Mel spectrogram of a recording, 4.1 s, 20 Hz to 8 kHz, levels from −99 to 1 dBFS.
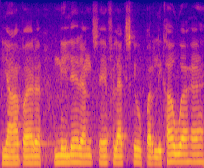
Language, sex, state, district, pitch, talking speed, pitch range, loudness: Hindi, male, Punjab, Fazilka, 120 Hz, 160 wpm, 115-130 Hz, -15 LUFS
